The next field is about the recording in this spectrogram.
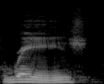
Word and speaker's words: raze: Verse 7, the word raise, sometimes spelled R-A-Z-E, it's pronounced raise.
